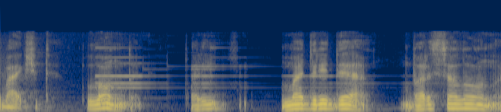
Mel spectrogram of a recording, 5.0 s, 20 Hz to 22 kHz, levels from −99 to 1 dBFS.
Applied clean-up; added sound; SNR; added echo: neural mask model RNNoise.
